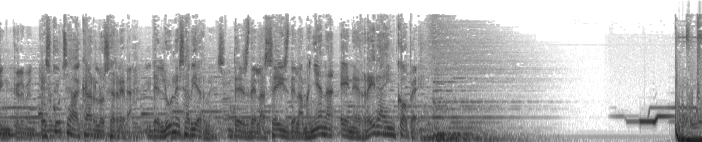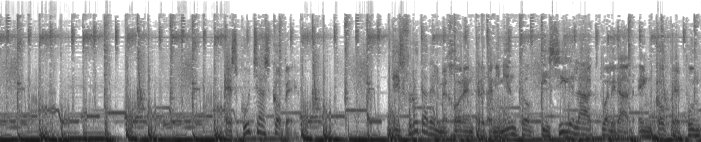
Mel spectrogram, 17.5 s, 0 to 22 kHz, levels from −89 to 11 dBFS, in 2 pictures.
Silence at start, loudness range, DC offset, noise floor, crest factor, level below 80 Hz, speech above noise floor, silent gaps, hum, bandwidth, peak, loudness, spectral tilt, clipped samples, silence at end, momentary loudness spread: 0 s; 7 LU; under 0.1%; -54 dBFS; 8 dB; -10 dBFS; 44 dB; none; none; 15.5 kHz; 0 dBFS; -11 LUFS; -4.5 dB/octave; 0.3%; 0 s; 6 LU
